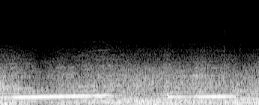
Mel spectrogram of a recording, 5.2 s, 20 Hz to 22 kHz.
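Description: Porsche 991 GT3's naturally aspirated flat-six heard from inside the cabin under acceleration, over steady road noise. Its note climbs steadily for about two seconds, eases off, pulls again, and then drops suddenly in pitch near the end.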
